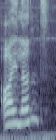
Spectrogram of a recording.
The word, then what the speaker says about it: island: the L is silent we have the word Island and the S is silent we have the word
